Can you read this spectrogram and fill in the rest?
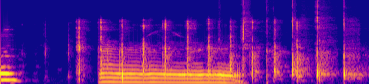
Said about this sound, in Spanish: Aplauso, please.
